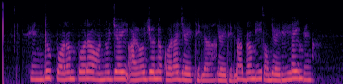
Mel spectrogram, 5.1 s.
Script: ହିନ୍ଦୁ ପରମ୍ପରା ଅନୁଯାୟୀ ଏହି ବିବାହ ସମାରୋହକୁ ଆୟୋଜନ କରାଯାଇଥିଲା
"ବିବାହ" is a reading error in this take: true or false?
true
